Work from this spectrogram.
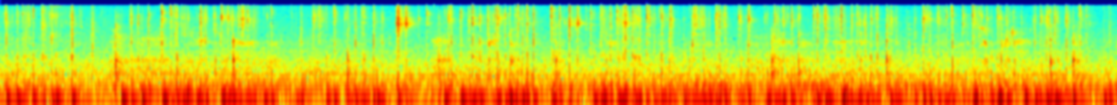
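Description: A thin white and silver computer keyboard with plastic keys, lit purple and solid, is typed on rapidly with long manicured nails and fingertips. Quick, crisp plastic clicks and taps run steadily throughout with very short decay, some sharper nail ticks standing out, over a low steady hum.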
